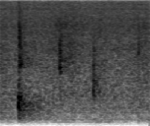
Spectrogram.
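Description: Felt-tip marker writing on a whiteboard: a few faint, short taps and strokes about half a second apart, the first, about a quarter second in, the loudest.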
